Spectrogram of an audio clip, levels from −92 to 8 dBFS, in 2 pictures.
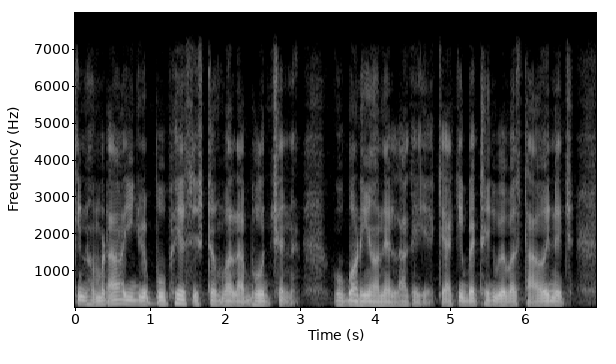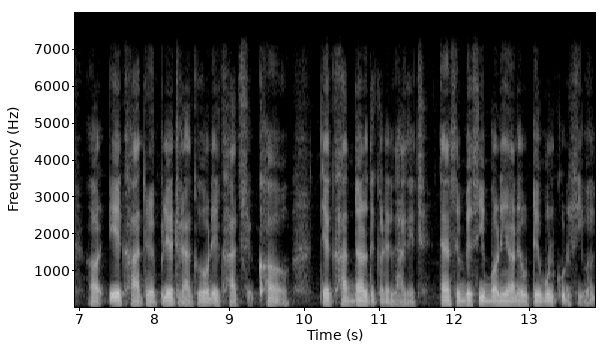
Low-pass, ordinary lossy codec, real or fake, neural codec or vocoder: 7.2 kHz; none; fake; codec, 44.1 kHz, 7.8 kbps, Pupu-Codec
